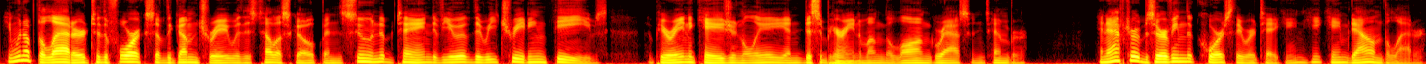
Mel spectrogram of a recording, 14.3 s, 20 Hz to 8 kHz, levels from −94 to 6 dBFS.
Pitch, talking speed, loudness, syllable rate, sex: 110 Hz, 200 wpm, -20 LUFS, 5.7 syllables/s, male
